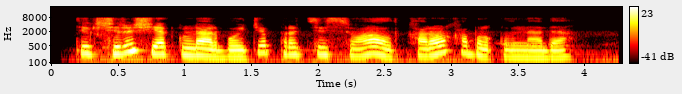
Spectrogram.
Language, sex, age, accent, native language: Uzbek, female, 25-34, Toshkent shahri, Uzbek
